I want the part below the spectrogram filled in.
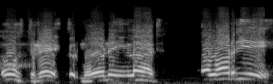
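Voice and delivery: terrible put-on Scottish accent. Greeting another speaker in the morning: terrible Scottish accent. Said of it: "using these terrible Scottish accents".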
